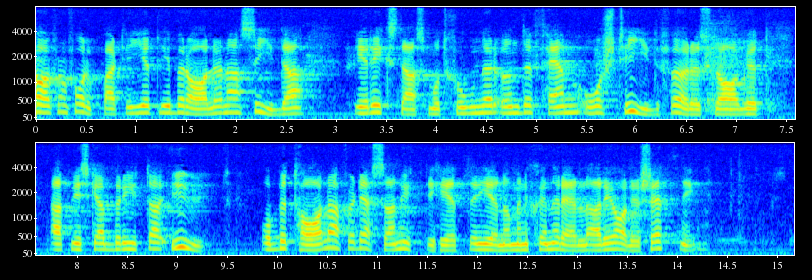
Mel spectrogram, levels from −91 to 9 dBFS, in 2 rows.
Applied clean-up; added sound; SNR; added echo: none; none; none; none.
